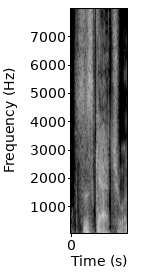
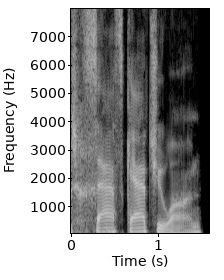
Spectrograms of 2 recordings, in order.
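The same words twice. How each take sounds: First: The stress is on the second syllable only. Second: The stress is on the first two syllables. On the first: This is how people from there say it. The speaker calls it right. "you emphasize just the second syllable" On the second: This is how people from elsewhere say it. The speaker calls it wrong. "they emphasize the first two syllables"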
